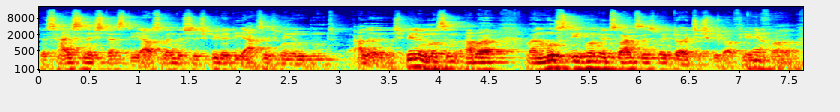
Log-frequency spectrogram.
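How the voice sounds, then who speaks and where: Amid noticeable background noise and audible room echo, a man speaks in a very deep, low voice. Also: ordinary pitch variation, moderate pace. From US Midwest, St. Louis, Missouri. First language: English (speaking German). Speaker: basketball coach. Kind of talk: interview. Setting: reverberant room. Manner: halting.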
